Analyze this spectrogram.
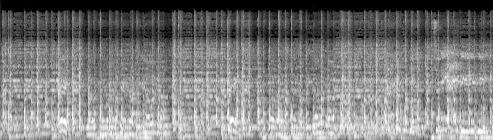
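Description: Loud dance music driven by fast, steady drumming over a low bass line.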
